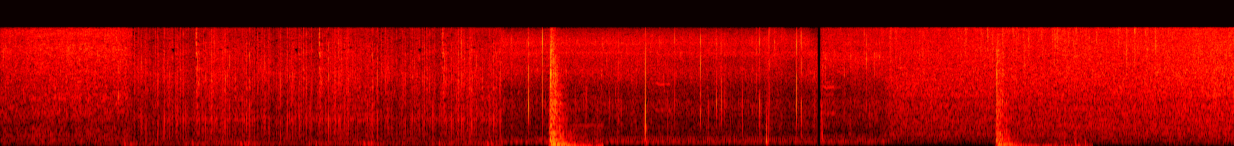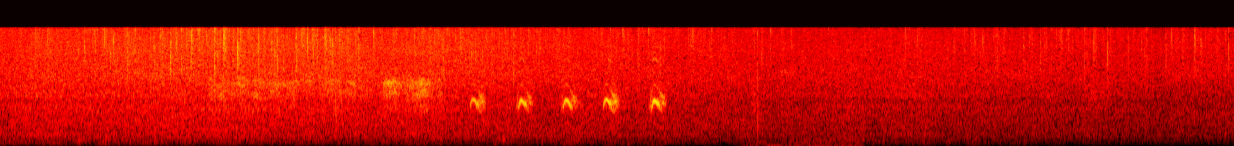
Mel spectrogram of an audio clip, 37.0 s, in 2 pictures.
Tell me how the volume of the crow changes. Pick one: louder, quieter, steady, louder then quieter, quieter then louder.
louder.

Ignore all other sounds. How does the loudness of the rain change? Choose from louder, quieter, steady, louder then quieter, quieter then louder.
louder then quieter.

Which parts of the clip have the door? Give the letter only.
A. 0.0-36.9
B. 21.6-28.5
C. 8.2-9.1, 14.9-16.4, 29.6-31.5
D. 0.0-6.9
C.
